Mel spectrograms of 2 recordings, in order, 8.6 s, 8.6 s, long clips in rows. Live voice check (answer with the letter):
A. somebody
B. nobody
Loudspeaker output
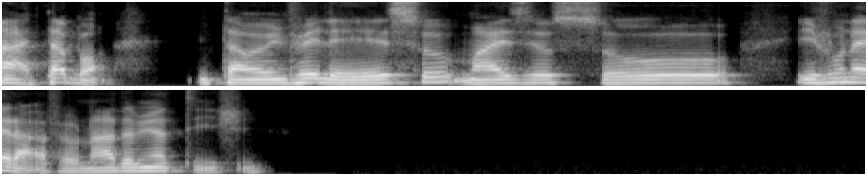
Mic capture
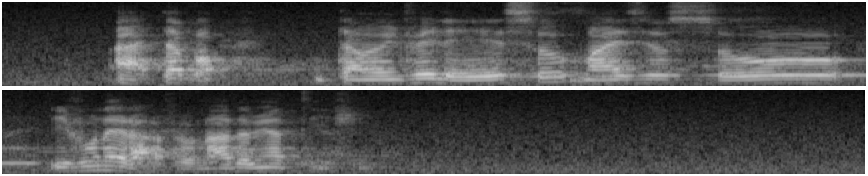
B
